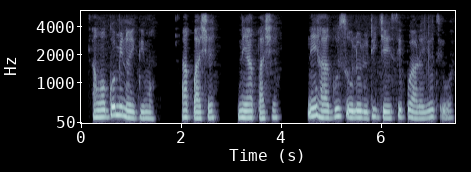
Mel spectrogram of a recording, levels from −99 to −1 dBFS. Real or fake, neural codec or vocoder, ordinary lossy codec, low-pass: real; none; none; 5.4 kHz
